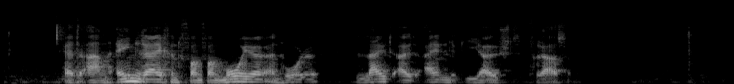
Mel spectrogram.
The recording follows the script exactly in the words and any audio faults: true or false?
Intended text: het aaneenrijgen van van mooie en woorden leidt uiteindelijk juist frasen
true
